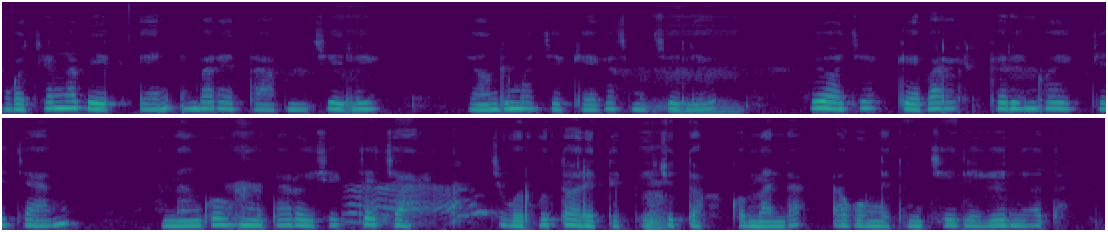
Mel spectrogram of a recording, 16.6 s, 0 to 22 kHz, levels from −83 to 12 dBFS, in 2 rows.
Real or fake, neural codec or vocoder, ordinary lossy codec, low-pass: real; none; none; none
